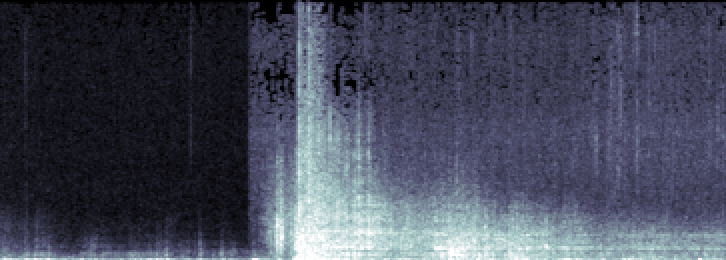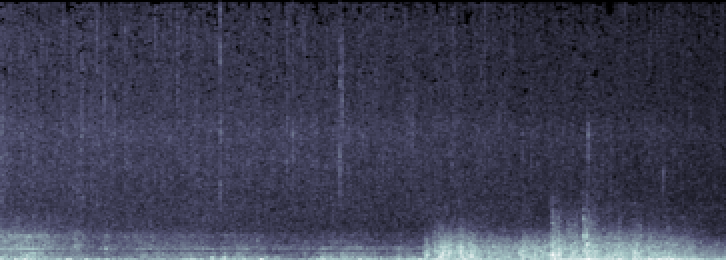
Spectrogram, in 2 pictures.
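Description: Thunder in a thunderstorm with rain falling: a low rumble throughout, then a sudden loud crack about three seconds in that rolls away over several seconds, and another, weaker peal near the end.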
